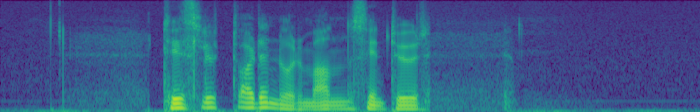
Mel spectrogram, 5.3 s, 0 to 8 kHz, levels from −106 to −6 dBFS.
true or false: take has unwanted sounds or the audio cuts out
false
